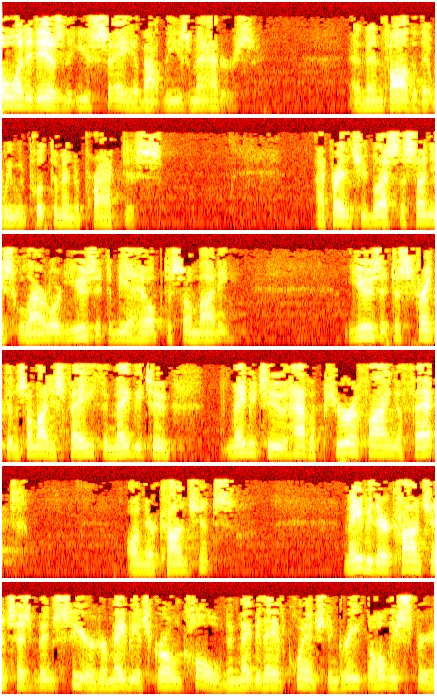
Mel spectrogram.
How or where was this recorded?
large echoing room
